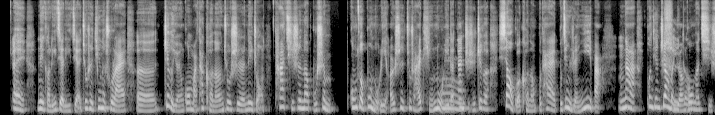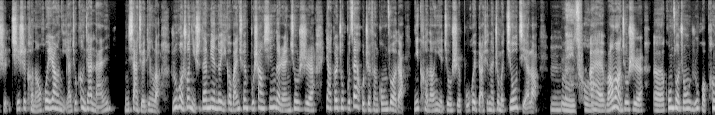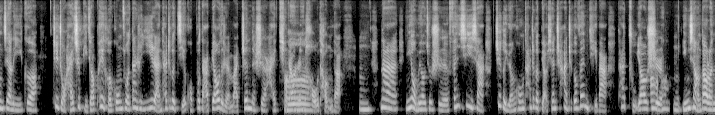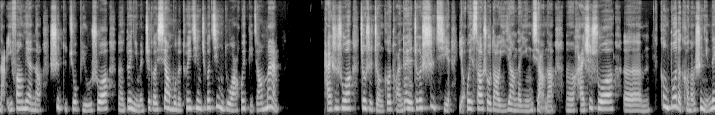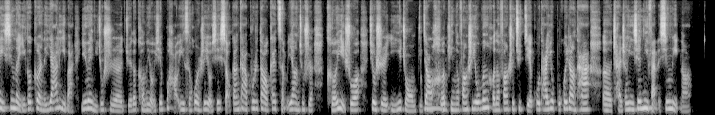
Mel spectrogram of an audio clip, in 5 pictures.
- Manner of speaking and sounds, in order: tapping
- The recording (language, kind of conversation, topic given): Chinese, advice, 员工表现不佳但我不愿解雇他/她，该怎么办？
